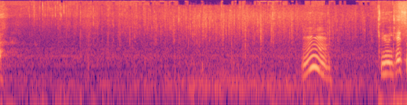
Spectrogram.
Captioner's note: fire crackling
